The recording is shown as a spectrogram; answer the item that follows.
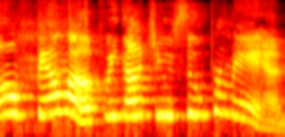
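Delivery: very high, loud, swooping, sing-song, doting mom voice. Act out your mom speaking to her child Philip, in a Fran Drescher voice. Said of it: "make my mom sound like Fran Drescher?".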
